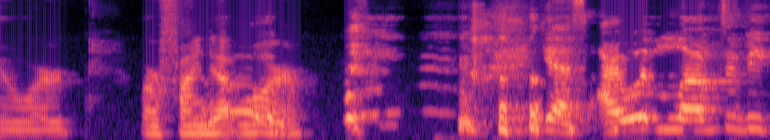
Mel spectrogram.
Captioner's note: laughs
